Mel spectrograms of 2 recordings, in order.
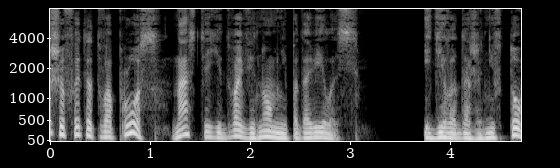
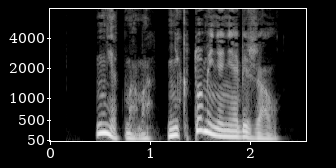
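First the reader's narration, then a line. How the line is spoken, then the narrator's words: Snorting. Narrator (Russian): фыркнула Настя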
